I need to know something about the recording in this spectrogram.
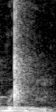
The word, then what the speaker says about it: Reem: That S is silent. Because I've met people and they call me Reems. And I'm just like, fam, it's just one of me. That's all it is. It's just Reem.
